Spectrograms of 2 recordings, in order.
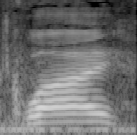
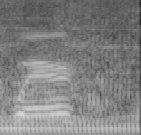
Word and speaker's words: Kwai: Most people in the west, though, call it River Kwai, but it is pronounced Kwai.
